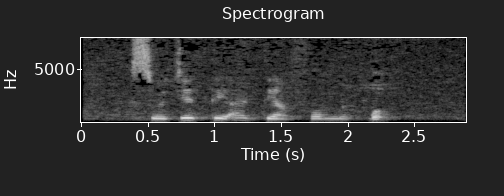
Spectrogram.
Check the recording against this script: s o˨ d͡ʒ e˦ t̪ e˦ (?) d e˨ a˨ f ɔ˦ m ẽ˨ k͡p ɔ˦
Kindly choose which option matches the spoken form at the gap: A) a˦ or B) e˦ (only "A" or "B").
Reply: A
